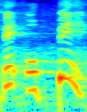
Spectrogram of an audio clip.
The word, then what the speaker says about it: Bop: Parce que Bob. c'est pas B-O-B, c'est B-O-P.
